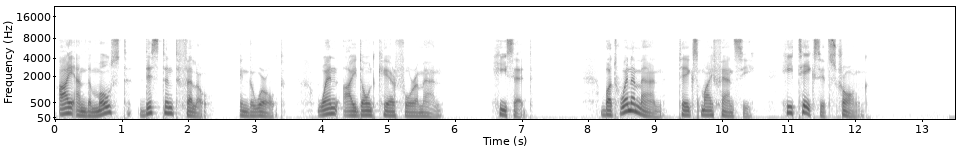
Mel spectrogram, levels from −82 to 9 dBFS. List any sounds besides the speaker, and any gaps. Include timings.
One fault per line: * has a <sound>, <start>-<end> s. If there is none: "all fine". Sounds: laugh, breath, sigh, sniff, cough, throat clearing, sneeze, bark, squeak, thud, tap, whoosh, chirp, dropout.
all fine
